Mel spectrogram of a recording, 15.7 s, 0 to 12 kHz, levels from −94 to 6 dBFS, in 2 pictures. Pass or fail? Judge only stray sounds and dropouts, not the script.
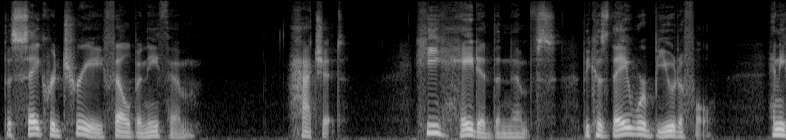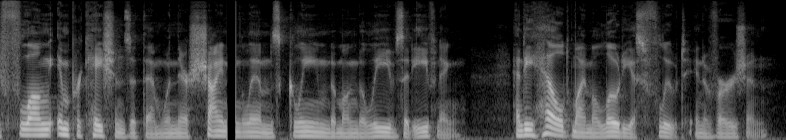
fail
